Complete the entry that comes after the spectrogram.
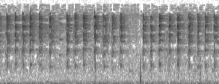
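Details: Ngekek-style lovebird chatter: quick, raspy, evenly spaced pulses trilling continuously, with one brief low thump partway through.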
